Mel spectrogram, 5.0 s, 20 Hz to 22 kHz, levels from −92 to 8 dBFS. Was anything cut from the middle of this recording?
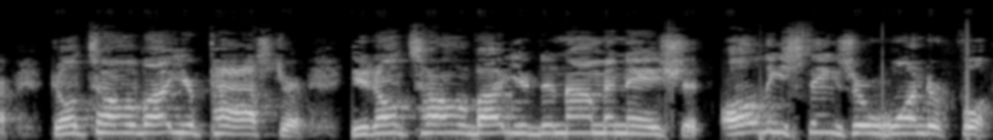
yes; 1 cut; at 3.5 s

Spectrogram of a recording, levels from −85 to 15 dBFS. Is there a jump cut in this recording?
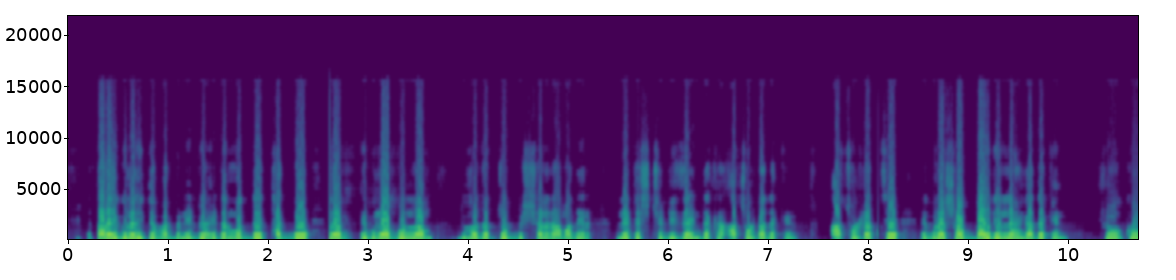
yes; 2 cuts; at 2.6 s, 8.1 s

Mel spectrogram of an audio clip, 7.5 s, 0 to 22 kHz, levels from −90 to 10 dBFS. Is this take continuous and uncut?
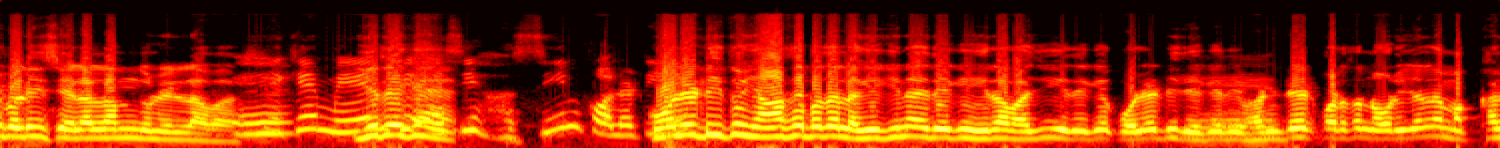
no; 1 cut; at 1.4 s

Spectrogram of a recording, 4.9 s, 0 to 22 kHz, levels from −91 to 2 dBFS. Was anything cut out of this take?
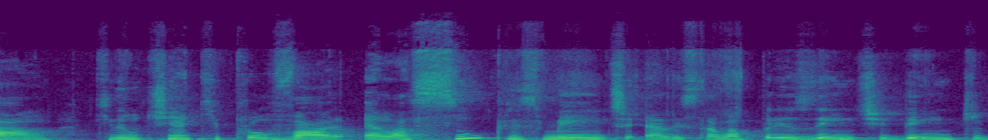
no; 0 cuts

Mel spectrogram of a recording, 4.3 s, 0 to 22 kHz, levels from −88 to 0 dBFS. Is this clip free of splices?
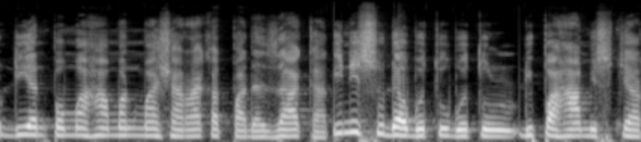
no; 2 cuts; at 2.2 s, 3.4 s

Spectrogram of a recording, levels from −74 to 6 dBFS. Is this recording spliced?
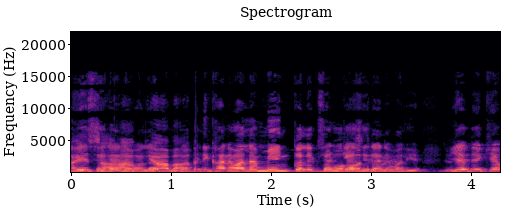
yes; 1 cut; at 1.2 s

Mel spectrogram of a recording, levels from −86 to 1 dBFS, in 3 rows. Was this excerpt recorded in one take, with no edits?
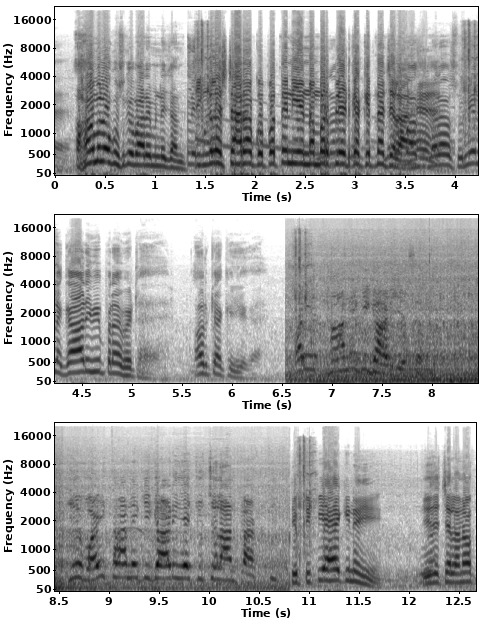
no; 4 cuts; at 1.4 s, 4.0 s, 6.5 s, 10.6 s

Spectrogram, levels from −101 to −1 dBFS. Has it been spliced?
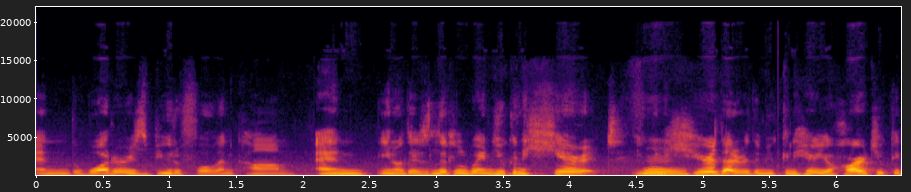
yes; 2 cuts; at 1.9 s, 5.6 s

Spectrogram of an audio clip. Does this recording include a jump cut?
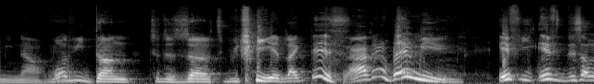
yes; 1 cut; at 3.4 s

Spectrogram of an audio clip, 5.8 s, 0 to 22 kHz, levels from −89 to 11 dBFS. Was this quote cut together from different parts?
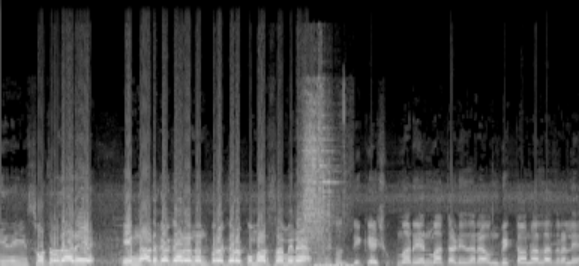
yes; 1 cut; at 3.3 s

